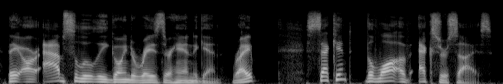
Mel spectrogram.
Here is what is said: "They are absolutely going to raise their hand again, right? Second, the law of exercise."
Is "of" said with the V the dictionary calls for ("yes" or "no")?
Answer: yes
